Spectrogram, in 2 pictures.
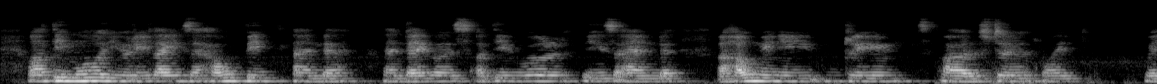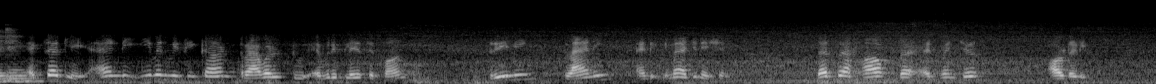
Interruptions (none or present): none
